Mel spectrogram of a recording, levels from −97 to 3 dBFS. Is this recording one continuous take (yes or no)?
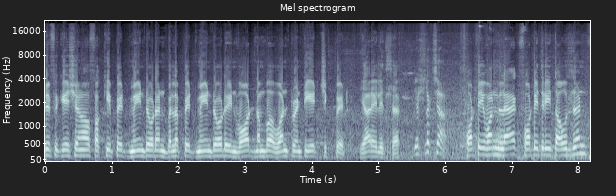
yes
